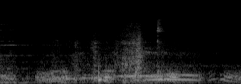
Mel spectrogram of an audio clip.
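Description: Pigeon cooing: a run of low, wavering coos.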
